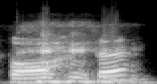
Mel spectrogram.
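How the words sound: It is said with a Rio accent.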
